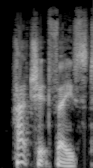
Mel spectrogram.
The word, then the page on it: hatchet-faced: British English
